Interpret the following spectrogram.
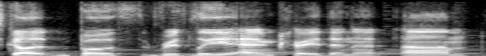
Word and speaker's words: Ridley: to correct your pronunciation it is Ridley not rightly listen here listen here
